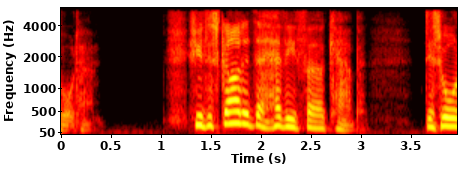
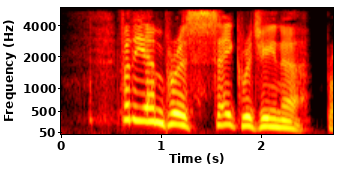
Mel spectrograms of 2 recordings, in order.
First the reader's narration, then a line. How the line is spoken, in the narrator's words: Brocklaw said, his voice amused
